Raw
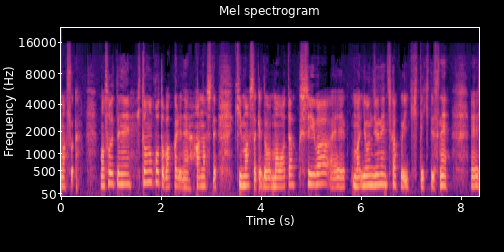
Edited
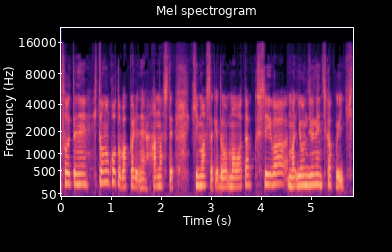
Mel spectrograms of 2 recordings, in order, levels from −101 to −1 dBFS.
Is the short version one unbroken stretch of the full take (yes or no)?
no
